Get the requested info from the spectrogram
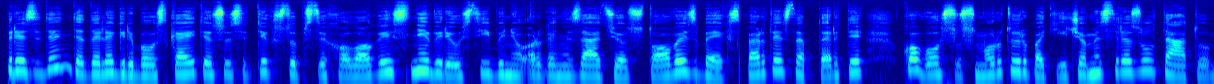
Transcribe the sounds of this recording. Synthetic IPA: pʲɾʲɛzʲɪd̪ʲɛnʲt̪ʲeːd̪ɐlʲɛɡɾʲiːbɐʊskɐɪt̪ʲeːsʊsʲɪt̪ʲɪkssʊpʲsʲɪxɔlˠɔɡɐɪsnʲɛʋʲiɾʲɛʊsʲiːbʲɪnʲuːʔɔɾɡɐnʲɪzɑːt̪sʲɪjuːɐt̪st̪oːʋɐɪs̬bʲɛɪɛksʲpʲɛɾt̪ɐɪsɐp̚t̪ɐɾʲt̪ʲɪkoːʋoːsʊsmʊɾt̪ʊɪɾpɐt̪ʲiːt͡ʃʲoːmʲɪsɾʲɛzʊlˠt̪ɑːt̪uː

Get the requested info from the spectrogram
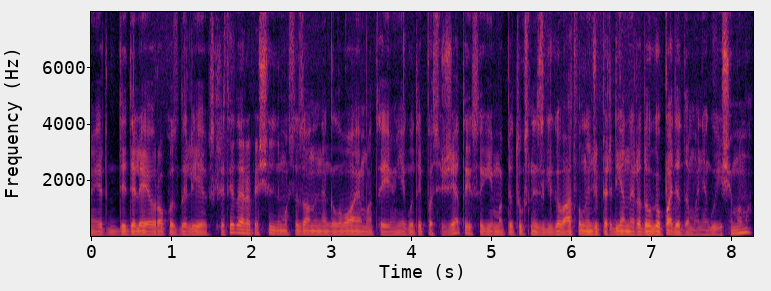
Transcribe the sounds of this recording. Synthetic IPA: ɪrd̪ʲɪdʲɛlʲɛɪɛʊɾoːpoːsd̪ɐlʲijɐpskɾʲɪt̪ɐɪd̪ɐɾɑːpʲiɛʃʲilʲdʲɪmoːsʲɛzoːnɐnʲɛɡɐlˠʋoːjɛmɐt̪ɐɪjɛɪɡʊt̪ɐɪppɐsʲɪʒʲʊɾʲeːtt̪ɐɪsɐkʲiːkʲɪmɐpʲiɛt̪uːkst̪ɐnʲɪsɡʲɪɡɐʋɑːt̪ʋɐlˠɐnʲd͡ʒʲʊpʲɛɾd̪ʲiɛnɐiːɾɐd̪ɐʊɡʲɛʊpɑːd̪ʲɛd̪ɐmɐnʲɛɡʊɪʃʲɪmɐmɐ

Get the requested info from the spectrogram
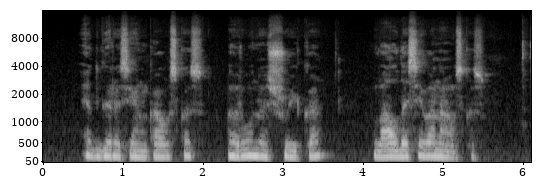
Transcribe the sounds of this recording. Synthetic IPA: ɛd̪ɡɐɾɐsjɛŋkɑˑʊskɐs | ɐɾuːnɐsʃʊɪkʰɐ | ʋɑlˠd̪ɐsʲiːʋɐnɑˑʊskɐs

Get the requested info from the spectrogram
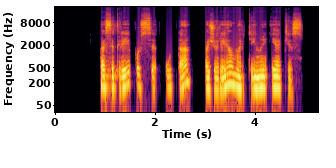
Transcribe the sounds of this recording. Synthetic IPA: pɐsʲɪkɾʲɛɪpʊsʲɪ | uːt̪ɐ | pɐʒʲuɾʲeːjoːmɐɾʲt̪ʲiːnʊjʔiɛkʲɪs

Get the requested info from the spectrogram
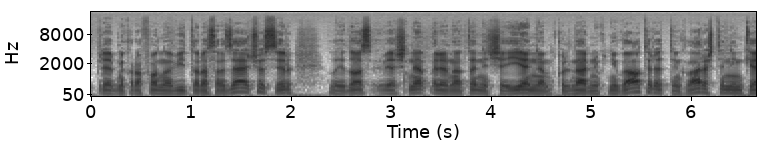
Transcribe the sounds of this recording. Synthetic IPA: pʲɾʲiɛmʲɪkɾofoːnoːʋʲiːt̪oːɾɐsɾɐzʲæːʋʲɪt͡ʃʲʊsɪɾ | lˠɐɪd̪oːsʋʲiɛʃʲnʲɛɾʲɛnɑt̪ɐnʲɪt͡ʃʲɛjiɛnʲɛkʊlʲɪnɑːɾʲɪnʲuːknʲiːɡuːɑˑʊt̪oːɾʲɛt̪ʲɪŋklˠɑːɾʲɛʃʲt̪ʲɪnʲɪŋʲkʲɛ

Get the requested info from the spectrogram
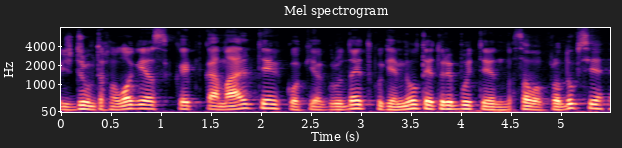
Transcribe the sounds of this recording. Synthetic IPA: ɪʒʲd̪ʲɪrboːmt̪ʲɛxnoːlˠoːɡʲɪjɛskɐɪpkɑːmɐlʲt̪ʲɪkoːkʲiɛɡɾuːd̪ɐɪkoːkʲiɛmʲɪlˠt̪ɐɪt̪ʊɾʲɪbuːt̪ʲɪsɑːʋoːpɾoːd̪ʊk̪sʲɪjɛ

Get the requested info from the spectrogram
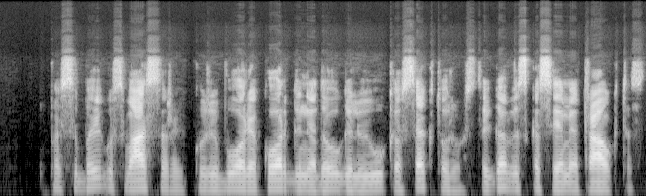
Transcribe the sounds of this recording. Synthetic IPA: pɐsʲɪbɐɪɡʊsʋɑːsɐɾɐɪkʊɾʲɪbʊʋoːɾʲɛkɔɾʲd̪ʲɪnʲeːd̪ɒʊɡʲɛlʲuːiuːkʲoːsʲɛkt̪oːɾʲʊːst̪ɐɪɡɐʋʲɪskɐseːmʲeːt̪ɾɐʊkt̪ʲɪs

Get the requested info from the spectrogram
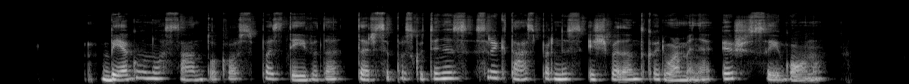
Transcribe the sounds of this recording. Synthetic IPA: bʲeːɡɐːnuɔsɑˑnt̪oːkoːspɐzʲd̪ʲɛɪʋʲɪd̪ɐt̪ɐɾʲsʲɪpɐskʊt̪ʲɪnʲɪsːʲɾɐɪkt̪ɑːsʲpʲɛɾʲnʲɪsɪʃʲʋʲɛd̪ɐnt̪kɐɾʲuɔmʲɛnʲɛɪʃsɐɪɡoːnuː

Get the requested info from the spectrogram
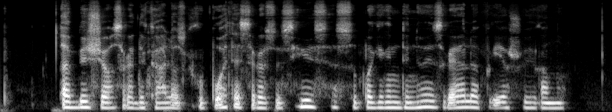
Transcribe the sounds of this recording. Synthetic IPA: ɐbʲɪʃʲoːsɾɐd̪ʲɪkɑːlʲoːsɡɾʊpuɔt̪ʲeːsiːɾɐsʊsʲɪjʊsʲɛsʊpɐɡɾʲɪnʲd̪ʲɪnʲʊɪzɾɐeːlʲopʲɾʲiɛʃʊiːɾɐnʊ

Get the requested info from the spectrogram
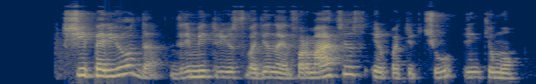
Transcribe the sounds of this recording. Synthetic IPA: ʃʲiːpʲɛɾʲɪjɔd̪ɐ̰d̪ʲɾʲɪmʲɪt̪ʲɾʲɪjʊsʋɐd̪ʲɪnɐɪnfɔɾmɑːt̪sʲɪjoːsɪɾpɐt̪ʲɪɾʲt͡ʃʲuːɾʲɪŋʲkʲɪmʊ

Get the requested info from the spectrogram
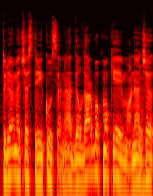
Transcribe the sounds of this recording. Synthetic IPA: t̪ʊɾʲeːjoːmʲɛt͡ʃʲɛsʲt̪ʲɾʲɛɪkʊsɐ̰nʲɛ̰d̪ʲeːlˠd̪ɑrboːɐpmoːkʲeːjɪmoːɐnʲɛt͡ʃʲɛ

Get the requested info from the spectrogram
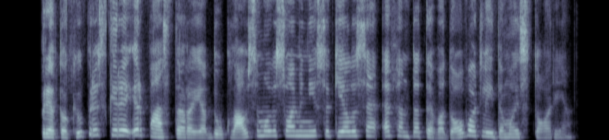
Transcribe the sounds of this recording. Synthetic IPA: pʲɾʲiɛt̪oːkʲuːpʲɾʲɪsʲkʲɪɾʲeʔɪɾpɑːst̪ɐɾoːjɛd̪ɔːkːlˠɑˑʊsʲɪmuːʋʲɪsuɔmʲɛnʲiːsʊkʲeːlˠʊsʲɛʔɛfʲɛnt̪ɐt̪ɛʋɐd̪oːʋuːɐt̪ʲlʲɛɪd̪ʲɪmoːɪst̪ɔɾʲɪjɛ

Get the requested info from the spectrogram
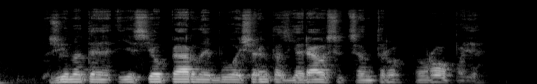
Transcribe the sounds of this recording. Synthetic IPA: ʒʲiːnoːt̪ʲɛjɪsjɛʊpʲɛɾnɐɪbʊʋoːɪʃʲɾʲɪŋk̚t̪ɐsɡʲɛɾʲæˑʊsʲut̪sʲɛnt̪ɾʊɛʊɾɔpoːjɛ

